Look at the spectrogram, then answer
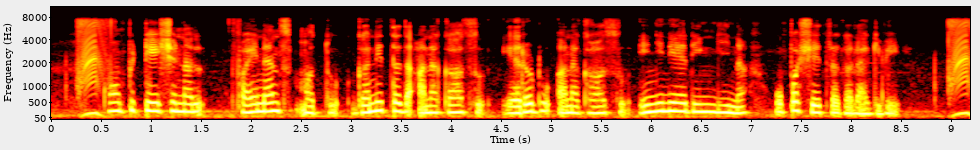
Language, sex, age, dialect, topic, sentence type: Kannada, female, 18-24, Coastal/Dakshin, banking, statement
